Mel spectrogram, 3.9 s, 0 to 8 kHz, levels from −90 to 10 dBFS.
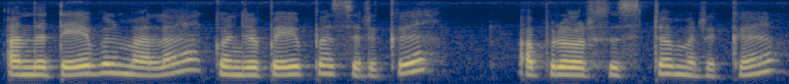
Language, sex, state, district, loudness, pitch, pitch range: Tamil, female, Tamil Nadu, Nilgiris, -18 LUFS, 240 Hz, 230-275 Hz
